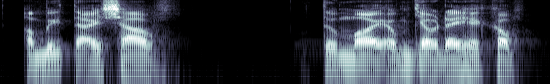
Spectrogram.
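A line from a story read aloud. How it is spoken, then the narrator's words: Stern questioning. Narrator (Vietnamese): anh nghiêm giọng chất vấn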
